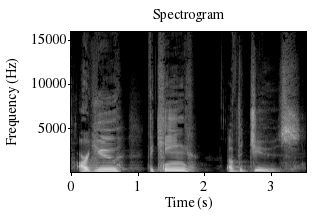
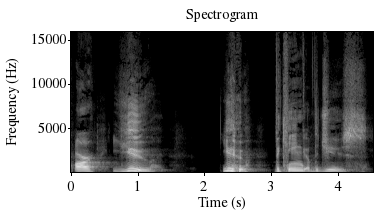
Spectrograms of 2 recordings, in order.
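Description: First: It is read in a plain, neutral tone. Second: It is said sarcastically, stressing "you".

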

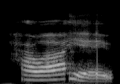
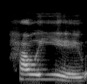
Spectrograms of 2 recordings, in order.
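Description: First: It is asked in a slower, earnest, caring voice. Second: It is asked as a quick, casual greeting. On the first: A sincere question about real wellbeing. "In that voice" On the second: A routine social greeting. "I always ask"

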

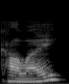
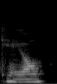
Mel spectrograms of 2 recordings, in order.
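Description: First: It sounds different from the vegetable kale. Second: It sounds like the vegetable kale. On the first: This is the company name. "it's pronounced Kale" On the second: This is the ordinary vegetable word. "although it's spelled like kale"

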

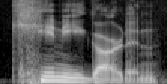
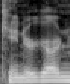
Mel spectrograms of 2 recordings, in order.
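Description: First: The first part is pronounced kinny, without a d. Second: The first part is pronounced kinder, with a d. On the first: The speaker calls it wrong. "He goes, kindergarten. He literally says that" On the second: The speaker calls it right. "instead of saying kindergarten"

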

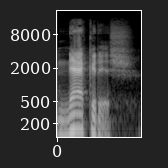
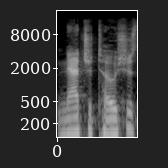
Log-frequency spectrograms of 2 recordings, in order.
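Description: First: The name is said in a shortened local form. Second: The name is read out following its spelling. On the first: The speaker calls it right. "but we say Natchitoches" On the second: The speaker calls it wrong. "it's phonetically said like Natchitoches"

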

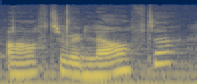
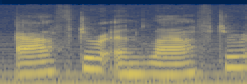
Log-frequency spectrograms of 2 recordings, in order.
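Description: First: It is said in an English accent. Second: It is said in an American accent. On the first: "instead of" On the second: "that's why we say"

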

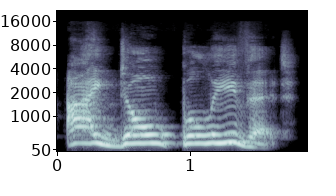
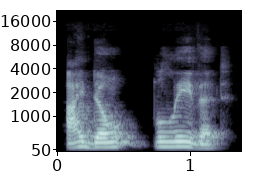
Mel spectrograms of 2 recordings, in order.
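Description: First: It sounds excited and delighted. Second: It sounds fearful and shaken. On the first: The speaker is amazed at their good fortune. "It's an expression of utter disbelief at the good fortune" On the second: The speaker is afraid something evil is happening. "That one phrase can have two completely different meanings, can't it? Listen to it again"

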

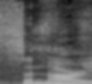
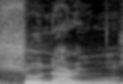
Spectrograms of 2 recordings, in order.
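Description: First: The name is said with an Americanized pronunciation. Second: The name is said with a Yoruba pronunciation.

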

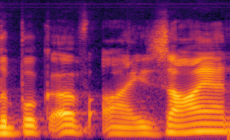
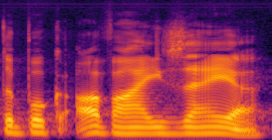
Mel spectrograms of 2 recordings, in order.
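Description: First: Isaiah is said in an Australian accent. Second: Isaiah is said in an American accent. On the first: The speaker calls it right. "the Australian form of English" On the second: The speaker calls it wrong. "our American cousins sadly mispronounce"

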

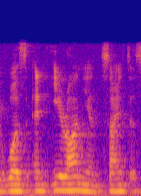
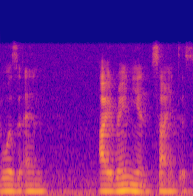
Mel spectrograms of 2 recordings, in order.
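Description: First: Iranian is said with an Arabic-style pronunciation. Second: Iranian is said with an English-style pronunciation. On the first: "I'm tempted to say" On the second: "instead of"

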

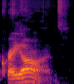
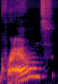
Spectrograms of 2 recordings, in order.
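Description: First: The word is said as two syllables. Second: The word is said as one syllable. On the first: This is how the speaker says it. The speaker calls it right. "no, they're Crayola crayons" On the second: This is how someone from Ohio says it. The speaker calls it wrong. "she calls them crowns"

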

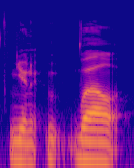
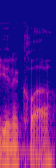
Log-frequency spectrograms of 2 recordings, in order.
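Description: First: The name is said with Japanese-style syllables. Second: The name is said with American-style sounds. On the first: This is the technically correct name. "Uniqlo, technically" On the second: This is how Americans casually say the name. "all of the American people in Japan just called it Uniqlo"

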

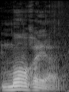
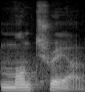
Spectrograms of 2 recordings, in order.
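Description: First: The name is said with French pronunciation. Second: The name is said with English pronunciation. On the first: "French way is Montreal" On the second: "But people say Montreal. / Maybe English part"

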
